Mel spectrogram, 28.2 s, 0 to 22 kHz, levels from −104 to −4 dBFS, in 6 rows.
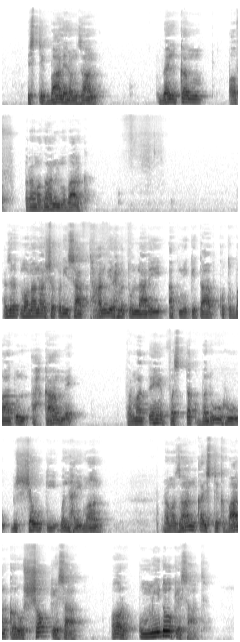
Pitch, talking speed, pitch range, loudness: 110 Hz, 75 wpm, 100-120 Hz, -30 LUFS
